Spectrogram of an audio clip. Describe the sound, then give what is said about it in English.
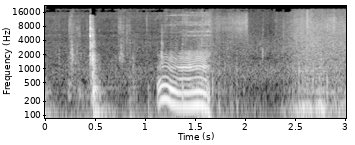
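A car door opens: a sharp latch click, then a drawn-out, wavering creak of the hinge lasting about half a second, followed by quieter rustling. “Let me get the door for you.”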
